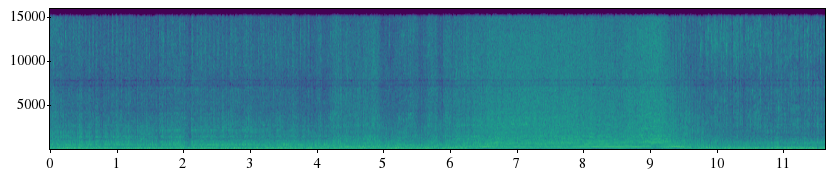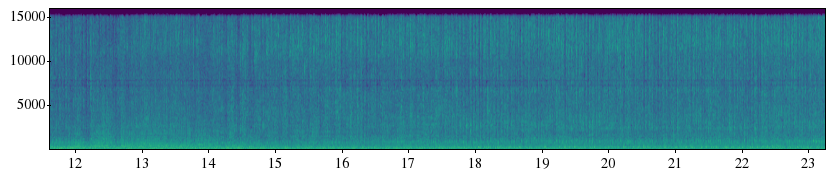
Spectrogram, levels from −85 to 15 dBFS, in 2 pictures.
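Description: Nothing in this audio stands out as a technical problem; it just runs along without anything going wrong that a listener would pick up on.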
